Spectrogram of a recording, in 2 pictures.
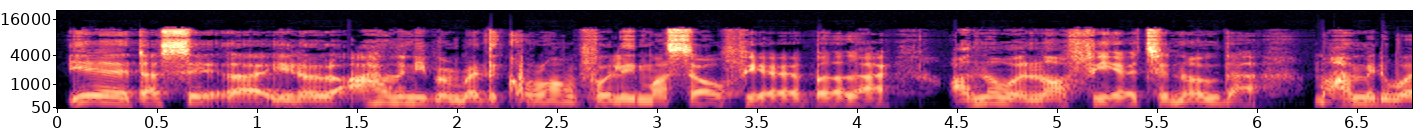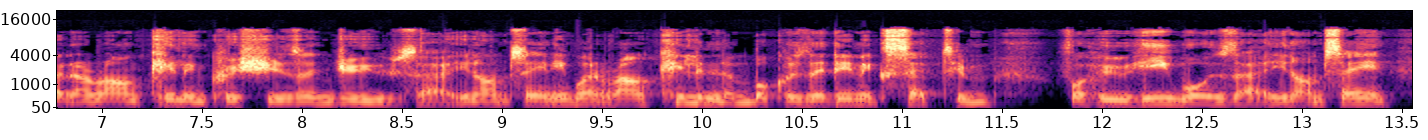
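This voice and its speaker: A man's voice: medium pitch, big pitch swings, a little fast, gravelly. A young man streaming a game and talking in an emphatic, repetitive way, often filling with "you know what I mean". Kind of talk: casual rambling monologue while gaming.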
